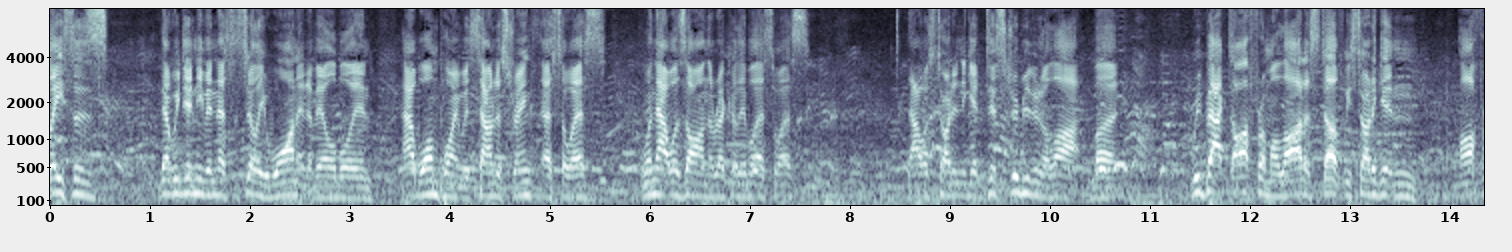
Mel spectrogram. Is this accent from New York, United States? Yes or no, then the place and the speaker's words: no; Santa Rosa, California, United States; We're from the top of California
